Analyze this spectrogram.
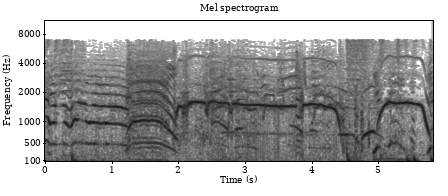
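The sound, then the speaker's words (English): A male caller screams loudly and continuously into a phone for several seconds, his strained, wavering yells rising and falling in pitch and sounding thin and band-limited like a phone line. “Anyway, you got to scream the thing.”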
